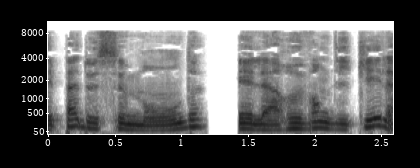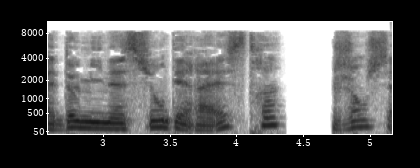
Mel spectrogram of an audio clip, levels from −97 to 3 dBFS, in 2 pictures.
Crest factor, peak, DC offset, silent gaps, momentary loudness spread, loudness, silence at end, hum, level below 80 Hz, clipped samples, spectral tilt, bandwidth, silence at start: 14 dB; -2 dBFS; under 0.1%; 1.22-1.42 s, 4.39-4.72 s; 8 LU; -16 LUFS; 0 s; none; -44 dBFS; under 0.1%; -5 dB/octave; 8.8 kHz; 0 s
